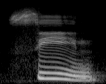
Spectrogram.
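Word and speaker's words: scene: सी is silent in the combination S सी before ई और आई। एस सी का अगर combination है और उसके बाद ई है या आई है तो सी जो है अक्सर साइलेंट हो जाता है। फॉर एग्जाम्पल सीन, सीन, ये कॉम्बिनेशन है, एस सी के बाद ई आ रहा है तो यहाँ पे सी की साउंड नहीं आएगी।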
